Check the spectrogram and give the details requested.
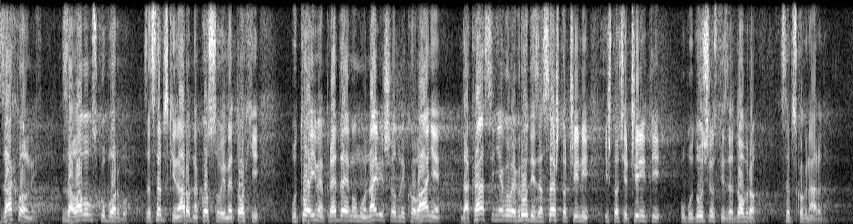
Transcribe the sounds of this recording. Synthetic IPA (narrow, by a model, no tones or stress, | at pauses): zaxʋalnizalˠaβo̞ʋskubo̞ɾbu | zasr̩pskinaːɾo̞d̪nako̞so̞ʋoime̞t̪o̞xii | ut̪o̞ːime̞pɾe̞d̪aje̞mo̞munajʋiʃe̞od̪liko̞ʋaːɲe̞ | d̪akɾaːsiɲe̞ɡo̞ʋe̞ɡɾuːd̪izasʋe̞ʃt̪o̞t͡ʃiniːʃt̪o̞t͡ɕe̞t͡ʃinit̪i | ubud̪uːt͡ɕno̞st̪izad̪o̞bɾo̞sr̩psko̞ɡna̰ːɾo̞d̪a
